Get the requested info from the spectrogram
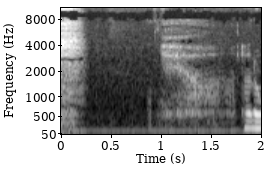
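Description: A woman's short breathy exhale, then a faint breathy sound falling in pitch about a second later, before she starts speaking near the end.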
